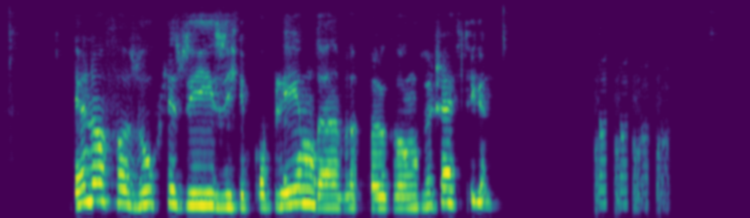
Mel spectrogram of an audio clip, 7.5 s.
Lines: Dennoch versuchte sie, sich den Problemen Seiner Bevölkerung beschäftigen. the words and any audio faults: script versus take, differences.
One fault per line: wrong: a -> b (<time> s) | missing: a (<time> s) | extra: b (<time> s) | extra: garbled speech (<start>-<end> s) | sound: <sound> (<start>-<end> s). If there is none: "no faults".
sound: laugh (5.9-6.7 s)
